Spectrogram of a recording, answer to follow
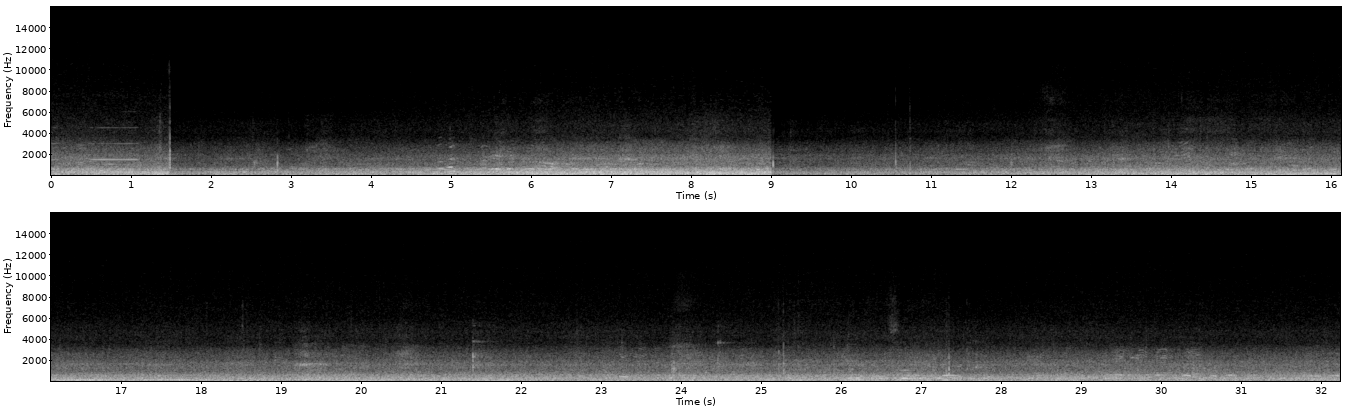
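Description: Fire-apparatus engines running steadily, with indistinct voices. The sound drops suddenly about one and a half seconds in and again about nine seconds in.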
